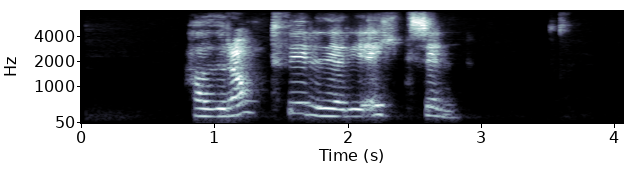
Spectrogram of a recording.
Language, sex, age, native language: Icelandic, female, 40-49, Icelandic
